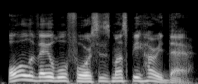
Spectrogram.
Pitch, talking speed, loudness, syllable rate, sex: 140 Hz, 210 wpm, -15 LUFS, 7.1 syllables/s, male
